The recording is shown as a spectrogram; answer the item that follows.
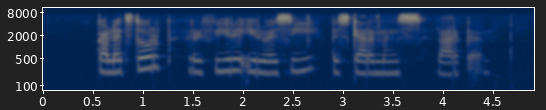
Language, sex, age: Afrikaans, female, 19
